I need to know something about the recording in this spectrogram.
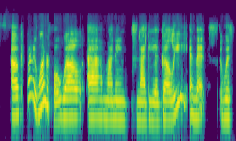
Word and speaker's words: Nadiyah: Wait, say it one more time, pronounce it one more time, because I was saying Nadiyah. Is it? Nadiyah. Okay. Yeah, like Aaliyah, it's Nadiyah.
